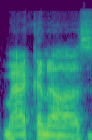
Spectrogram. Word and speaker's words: Mackinac: you can't it doesn't it's not phonetic mackinas yeah it's like Mackinac mechanic yeah all right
